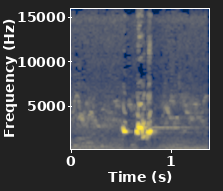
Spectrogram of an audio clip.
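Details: A bulbul gives one brief liquid phrase, a short note followed by a rapid tumbling warble, against a faint low hum.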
